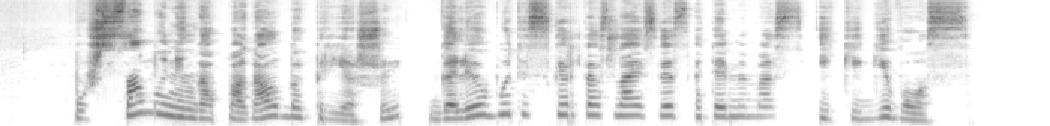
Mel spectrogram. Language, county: Lithuanian, Šiauliai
